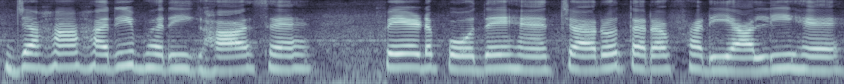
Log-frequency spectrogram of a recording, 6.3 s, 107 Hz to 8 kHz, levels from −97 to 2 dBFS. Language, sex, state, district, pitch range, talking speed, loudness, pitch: Hindi, female, Haryana, Charkhi Dadri, 225-250 Hz, 115 wpm, -15 LUFS, 240 Hz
